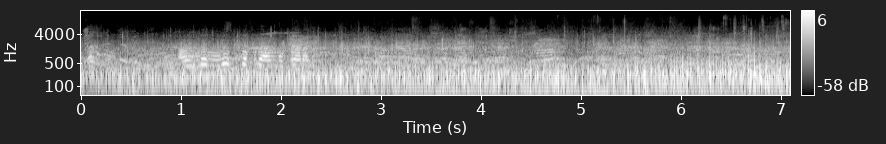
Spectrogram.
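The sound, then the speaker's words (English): Racehorses gallop past at a horse race in Libya, with a rapid, continuous drumming of hooves on turf, steady, while voices murmur in the background throughout. “Libyans love horse racing”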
